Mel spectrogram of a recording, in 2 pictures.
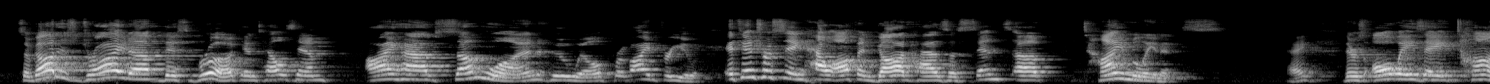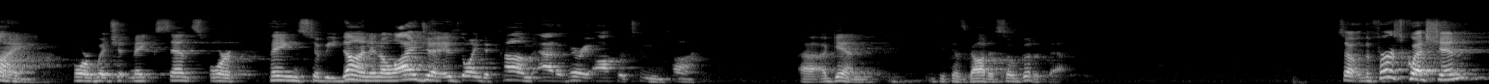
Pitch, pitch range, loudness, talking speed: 200 Hz, 175-230 Hz, -17 LUFS, 135 wpm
